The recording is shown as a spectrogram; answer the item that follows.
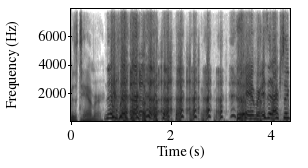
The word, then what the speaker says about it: Tamer: podcast to tell you that my name is tammer camera is it actually pronounced hammer oh my god i'm so sorry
